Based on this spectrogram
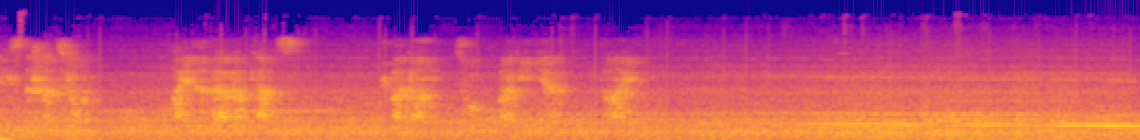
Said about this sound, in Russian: В Берлине тоже в подземке достаточно тихо. Вот как для сравнения звучит метро в столице Германии.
